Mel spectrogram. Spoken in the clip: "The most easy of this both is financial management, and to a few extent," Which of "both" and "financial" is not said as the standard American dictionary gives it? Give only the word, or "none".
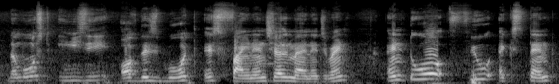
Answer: both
